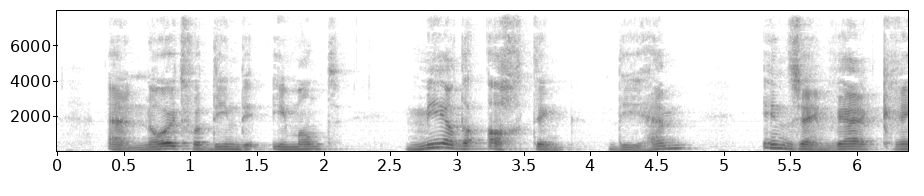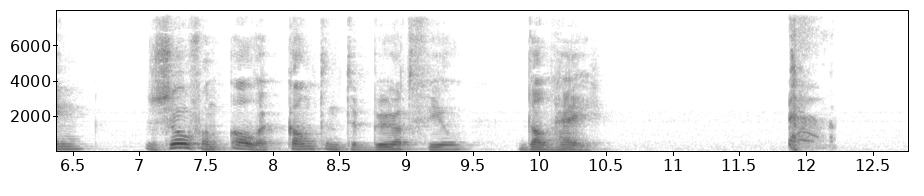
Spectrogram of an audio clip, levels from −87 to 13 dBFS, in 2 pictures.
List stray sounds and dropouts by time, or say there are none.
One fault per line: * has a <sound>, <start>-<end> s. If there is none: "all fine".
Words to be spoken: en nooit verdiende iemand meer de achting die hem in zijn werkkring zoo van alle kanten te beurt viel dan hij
* has a cough, 11.9-12.3 s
